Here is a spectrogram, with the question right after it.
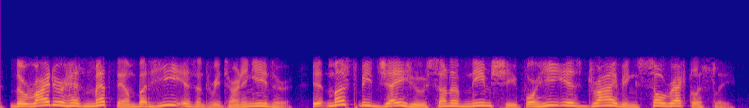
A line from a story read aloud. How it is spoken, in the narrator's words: The watchman exclaimed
